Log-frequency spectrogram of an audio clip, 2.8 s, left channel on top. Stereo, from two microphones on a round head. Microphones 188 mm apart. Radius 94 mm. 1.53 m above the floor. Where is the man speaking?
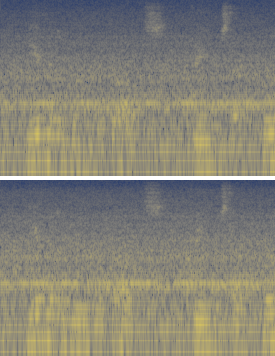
60° right (ahead or behind), 6.5 m.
